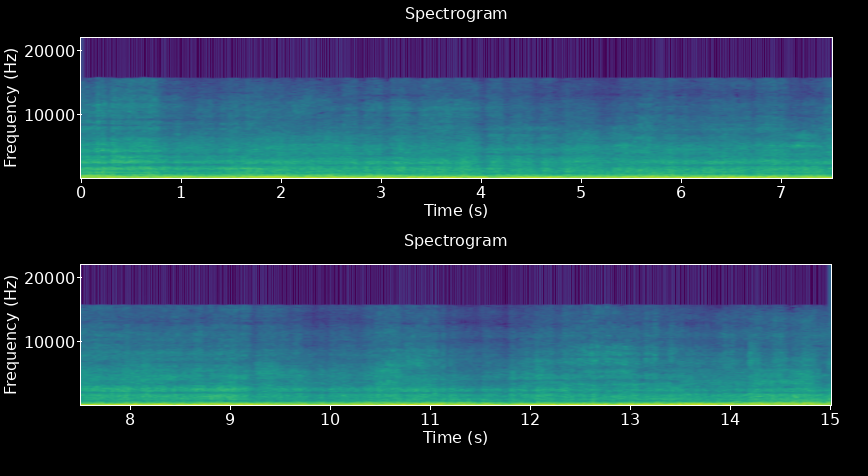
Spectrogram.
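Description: Several demolition-derby compact cars' engines running together in a steady low drone, revving up and down as the cars push and ram in the mud.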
